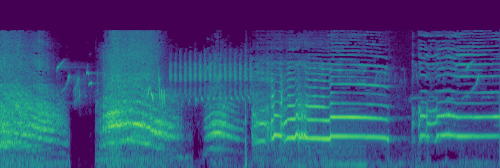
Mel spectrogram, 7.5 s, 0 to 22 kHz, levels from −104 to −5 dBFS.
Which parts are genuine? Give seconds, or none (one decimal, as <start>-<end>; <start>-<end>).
0.0-3.8; 5.5-7.5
